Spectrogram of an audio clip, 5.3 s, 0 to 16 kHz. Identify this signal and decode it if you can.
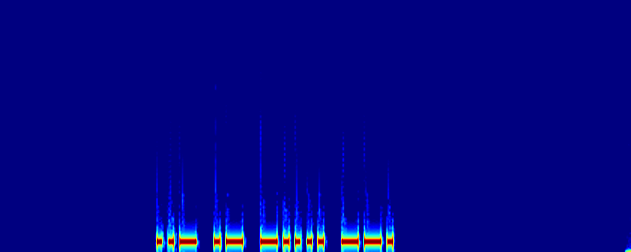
Morse code, heard as a keyed tone, about 25 wpm, 700 Hz. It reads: UA6G
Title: DXCC-100 Call Signs - 4 Characters - 25wpm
